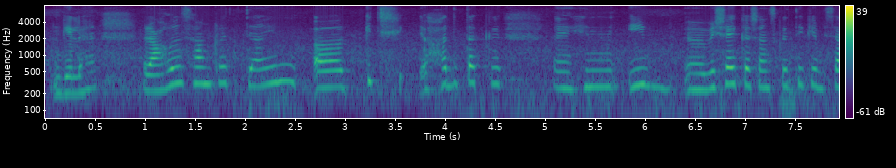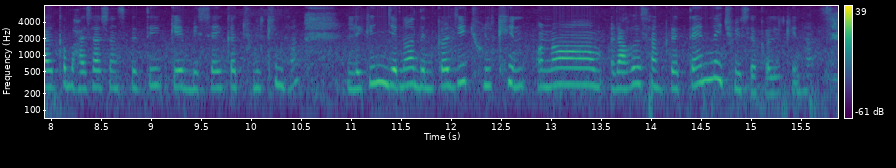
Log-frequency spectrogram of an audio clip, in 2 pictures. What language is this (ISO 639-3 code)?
mai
